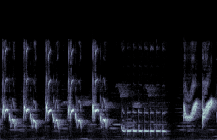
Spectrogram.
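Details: Asian pied starling lure song, recorded on a phone in Cipunagara, Subang, Indonesia, used to spur listless caged starlings into singing. Five quick descending slurred whistles, then a flat buzzy rattling note, then rising looped whistles.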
